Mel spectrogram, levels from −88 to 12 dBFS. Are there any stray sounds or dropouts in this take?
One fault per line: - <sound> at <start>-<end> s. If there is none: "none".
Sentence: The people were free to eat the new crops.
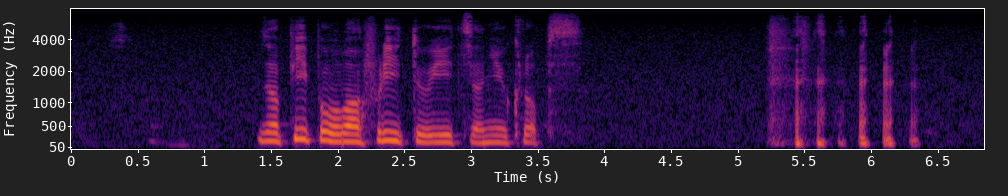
- laugh at 5.2-6.4 s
